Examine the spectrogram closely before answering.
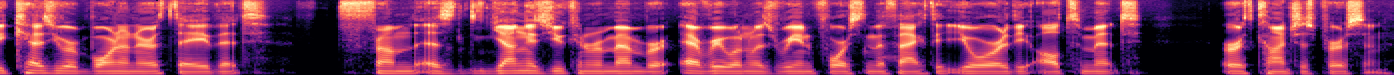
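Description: Over a very clean recording with a silent background, a man with a very deep, low pitch speaks at a moderate pace and with fairly even intonation. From Canada, British Columbia. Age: 30s. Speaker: podcast co-host. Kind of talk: casual chat.

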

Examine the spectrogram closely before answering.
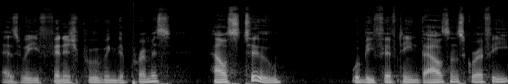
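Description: With an American accent and vocal fry, a man speaks at a moderate pace. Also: fairly low pitch for a man, ordinary pitch variation. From Dallas, Texas. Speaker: founder of a nonprofit, lawyer. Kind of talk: casual interview.

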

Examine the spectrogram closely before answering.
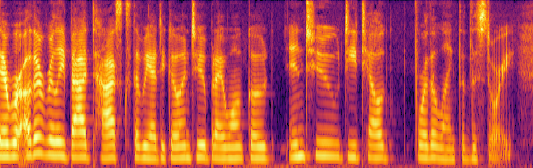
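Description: At a fairly quick pace, a woman with a fairly high pitch talks with ordinary pitch variation in a very clean recording with a silent background. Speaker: fitness podcast host. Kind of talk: casual chat. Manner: animated.

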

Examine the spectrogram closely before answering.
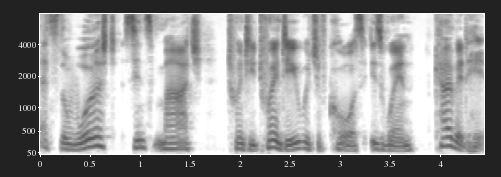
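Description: The speaker talks at a moderate pace with an Australian accent. The recording is very clean, with a silent background and a dry, close sound with no echo. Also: man. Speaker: business news presenter. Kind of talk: news reading, delivering business headlines. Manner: steady, clear, measured, formal newsreader delivery.

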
